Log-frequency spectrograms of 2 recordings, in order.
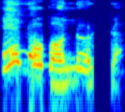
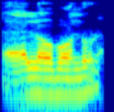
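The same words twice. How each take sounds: First: Very high put-on squeaky voice; acting voice. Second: Said in the usual way. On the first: Child acting for the live stream, high squeaky greeting. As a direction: greet friends in a tiny cartoon voice. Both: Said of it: "এটাও আমি acting করতে পারি".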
